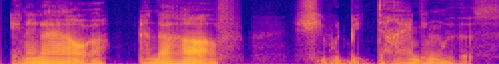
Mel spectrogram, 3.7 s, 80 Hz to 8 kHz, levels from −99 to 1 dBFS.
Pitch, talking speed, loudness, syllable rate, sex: 80 Hz, 190 wpm, -21 LUFS, 4.4 syllables/s, male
